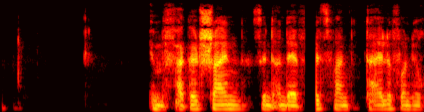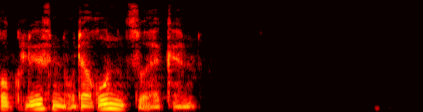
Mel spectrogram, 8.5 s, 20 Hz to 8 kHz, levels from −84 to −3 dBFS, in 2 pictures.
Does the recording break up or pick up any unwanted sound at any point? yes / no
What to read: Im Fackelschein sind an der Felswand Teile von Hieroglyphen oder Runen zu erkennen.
yes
